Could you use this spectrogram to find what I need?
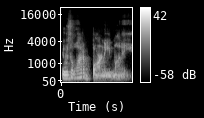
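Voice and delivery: hushed whispering aside. A speaker describing the Wishbone sets, whispering. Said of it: "I'm whispering it like so that no one else will hear us".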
